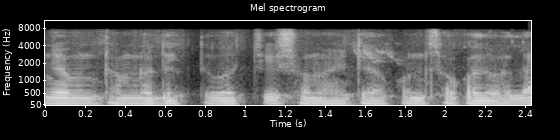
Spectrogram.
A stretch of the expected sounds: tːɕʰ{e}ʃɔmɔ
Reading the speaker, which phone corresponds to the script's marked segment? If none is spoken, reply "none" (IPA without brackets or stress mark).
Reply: i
